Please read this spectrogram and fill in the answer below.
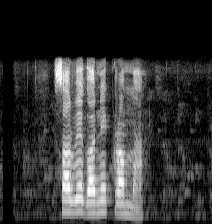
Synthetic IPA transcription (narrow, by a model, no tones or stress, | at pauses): sʌrbeɡʌrnekrʌmːa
